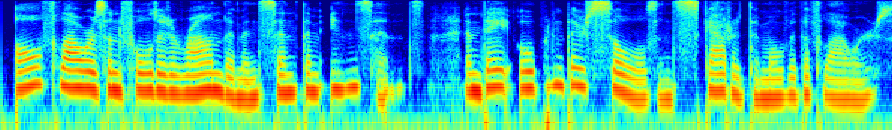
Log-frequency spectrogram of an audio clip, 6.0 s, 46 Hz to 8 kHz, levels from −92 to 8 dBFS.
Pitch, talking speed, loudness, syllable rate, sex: 210 Hz, 200 wpm, -15 LUFS, 6.0 syllables/s, female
